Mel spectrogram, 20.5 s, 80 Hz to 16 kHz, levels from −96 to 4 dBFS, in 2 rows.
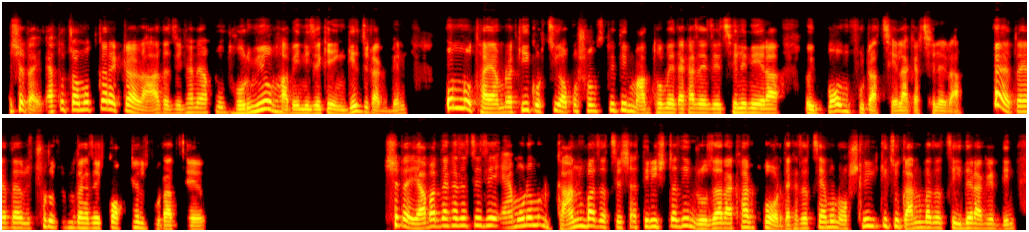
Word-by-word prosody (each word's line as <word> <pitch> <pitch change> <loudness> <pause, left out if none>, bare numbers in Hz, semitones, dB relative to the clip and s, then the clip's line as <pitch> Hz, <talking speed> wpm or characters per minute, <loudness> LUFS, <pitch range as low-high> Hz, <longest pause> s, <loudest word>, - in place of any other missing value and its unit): সেটাই, - - +1
এত 170 - -14
চমৎকার 235 +3 +2
একটা 200 -2 +1
রাত 100 +5 -1
যেখানে 145 +4 -4
আপনি 150 +3 -9
ধর্মীয় 165 - +3
ভাবে 125 -6 +1
নিজেকে 125 +2 0
এনগেজ 170 +11 0
রাখবেন। 100 +3 -5 0.5
অন্যথায় 275 - +3
আমরা 160 +3 0
কি 225 - 0
করছি 190 +3 -1
অপসংস্কৃতির 190 +4 -3
মাধ্যমে 140 +4 0
দেখা 140 +1 +1
যায় 135 -1 +1
যে, 135 - +1
ছেলেমেয়েরা 140 -2 +2 0.3
ওই 125 - +4
বোম 190 +3 +4
ফুটাচ্ছে - - -2
এলাকার - - -1
ছেলেরা। - - -2 0.4
হ্যাঁ? 375 -5 +6
দেখা 170 0 +2
যায় 170 - +1
তাহলে 165 -2 +1
ছোট, 210 - -2
ছোট 170 0 -15
দেখা 160 0 +2
যায় 160 - +1
ককটেইল 170 0 0
ফুটাচ্ছে। 125 -3 -1 2.0
সেটাই, 230 -11 +3
আবার 215 +7 +3
দেখা 235 +1 +1
যাচ্ছে 235 +1 -1
যে, 240 - +5 0.2
এমন, 215 +6 +1
এমন 250 -1 -3 0.2
গান - - +3
বাজাচ্ছে 200 -5 +2
সা 185 - -2
৩০ 205 -1 +1
টা 220 - +4
দিন 235 - 0
রোজা 140 +4 +4
রাখার 170 +3 0
পর। 170 - +4
দেখা 135 +3 -2
যাচ্ছে, 155 +3 -3
এমন 185 +1 -1
অশ্লীল 220 +11 -1
কিছু 215 -1 -1
গান - - +3
বাজাচ্ছে 165 -1 0
ঈদের 160 +1 +3
আগের 145 0 -5
দিন। 135 - -2
170 Hz, 185 wpm, -24 LUFS, 140-210 Hz, 2.0 s, হ্যাঁ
